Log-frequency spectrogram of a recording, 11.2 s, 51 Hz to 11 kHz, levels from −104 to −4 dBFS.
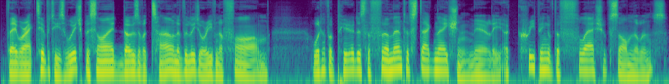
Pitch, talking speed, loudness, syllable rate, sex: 100 Hz, 165 wpm, -20 LUFS, 5.3 syllables/s, male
